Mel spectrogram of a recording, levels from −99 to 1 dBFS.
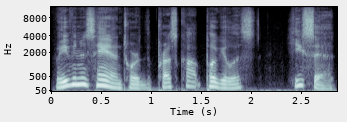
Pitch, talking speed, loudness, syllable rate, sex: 135 Hz, 190 wpm, -18 LUFS, 5.5 syllables/s, male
